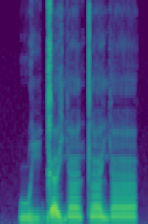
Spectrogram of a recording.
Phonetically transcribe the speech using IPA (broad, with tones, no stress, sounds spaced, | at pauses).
w i˦ ɡ a˧ j ã˧ t ã˧ j ã˧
